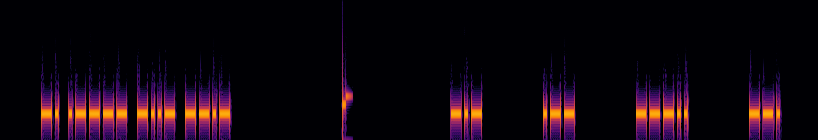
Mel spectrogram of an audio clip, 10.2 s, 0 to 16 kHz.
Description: Morse code, heard as a keyed tone, about 28 wpm, spaced as for 14 wpm, 700 Hz. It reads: N1XQ KW8G
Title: USA Call Signs - 4 Characters - 6x Character Spacing - 28wpm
